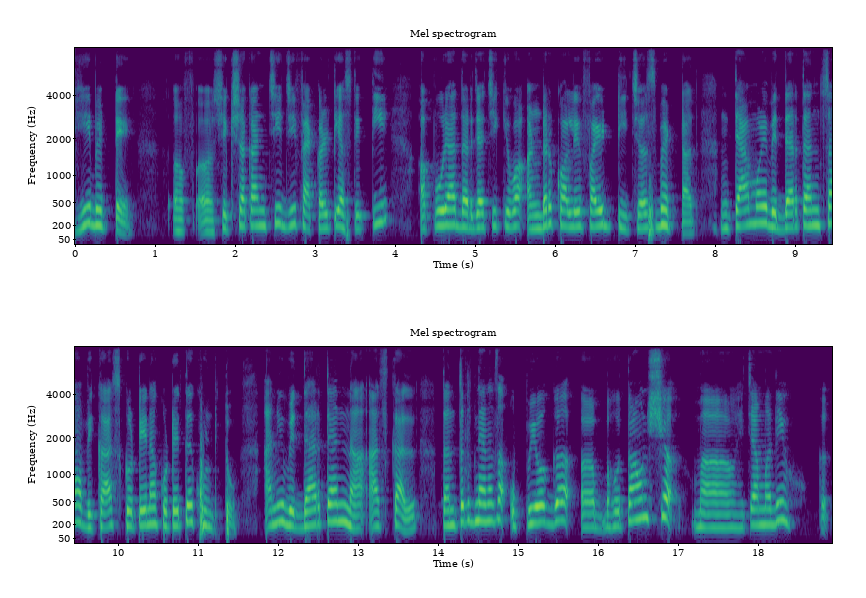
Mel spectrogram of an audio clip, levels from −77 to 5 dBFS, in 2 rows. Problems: none marked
